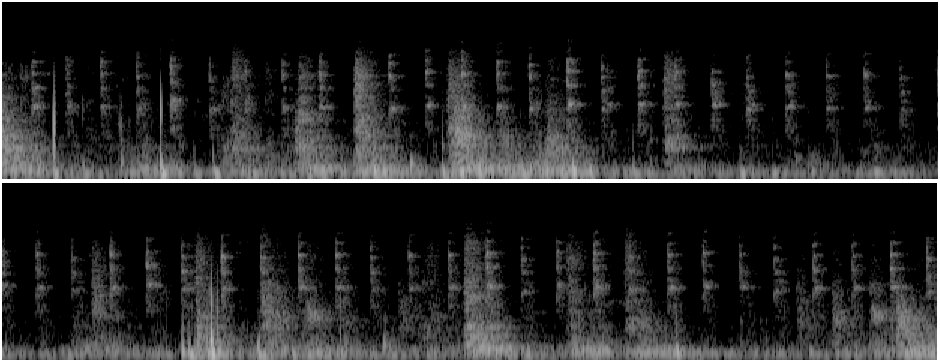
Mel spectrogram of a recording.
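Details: Black francolin calling in a long, fast series of clipped, ticking notes, several each second, briefly pausing and resuming over twelve seconds, with a low background hum and a few louder knocks.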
